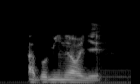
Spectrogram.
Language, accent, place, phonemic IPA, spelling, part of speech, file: French, France, Lyon, /a.bɔ.mi.nə.ʁje/, abomineriez, verb, LL-Q150 (fra)-abomineriez.wav
- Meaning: second-person plural conditional of abominer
